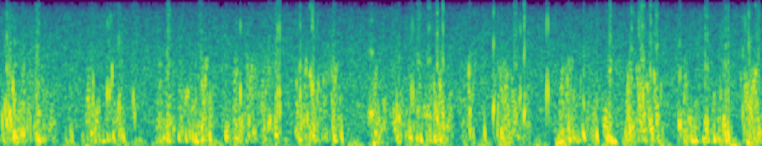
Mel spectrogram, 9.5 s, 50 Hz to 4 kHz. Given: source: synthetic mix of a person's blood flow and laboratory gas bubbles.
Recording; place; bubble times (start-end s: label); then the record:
Doppler ultrasound of blood flow; precordium
0.00-0.57 s: bubbles
0.79-0.91 s: bubbles
1.10-1.60 s: bubbles
1.62-1.73 s: bubbles
2.05-2.77 s: bubbles
2.79-3.53 s: bubbles
3.65-4.39 s: bubbles
4.57-4.69 s: bubbles
4.88-5.04 s: bubbles
5.08-5.59 s: bubbles
5.80-5.96 s: bubbles
6.01-6.09 s: bubbles
6.12-6.59 s: bubbles
6.79-7.75 s: bubbles
7.78-8.30 s: bubbles
8.44-9.17 s: bubbles
9.22-9.54 s: bubbles
From the record:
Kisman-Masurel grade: 343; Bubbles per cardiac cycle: rolling drumbeat, 9 or more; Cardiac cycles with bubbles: 100%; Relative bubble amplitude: loud (0.450 to 0.775); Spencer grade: 3 (all of the cardiac periods contain showers or single bubble signals, but not dominating or overriding the cardiac motion signals); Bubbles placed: anywhere in the cardiac cycle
